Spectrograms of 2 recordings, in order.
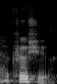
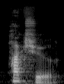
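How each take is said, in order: First: The middle u is clearly pronounced. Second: The middle u is nearly silent. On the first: The speaker calls it wrong. "than Hakushu" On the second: The speaker calls it right. "it should sound more like Hakushu"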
